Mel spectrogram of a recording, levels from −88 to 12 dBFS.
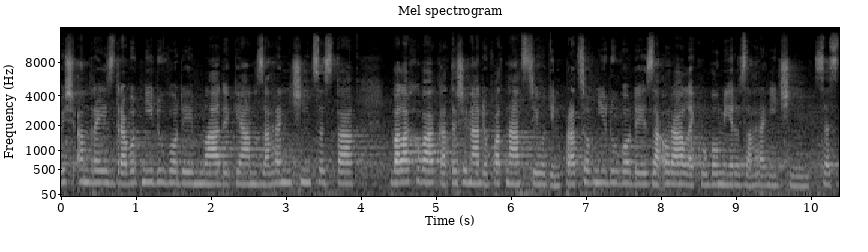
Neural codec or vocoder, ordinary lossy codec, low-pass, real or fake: none; AAC, 48 kbps; 14.4 kHz; real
